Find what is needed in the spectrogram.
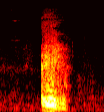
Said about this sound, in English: if you're ready, we need a cough drop.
